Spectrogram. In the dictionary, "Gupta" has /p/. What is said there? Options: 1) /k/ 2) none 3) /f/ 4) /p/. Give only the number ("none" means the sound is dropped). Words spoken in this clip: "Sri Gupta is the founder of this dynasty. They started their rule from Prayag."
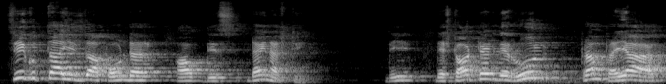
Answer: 2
